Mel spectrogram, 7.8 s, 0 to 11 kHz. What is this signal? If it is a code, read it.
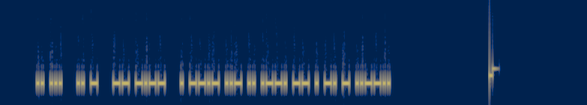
Morse code, heard as a keyed tone, about 40 wpm, 700 Hz. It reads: IS IT MY EQUIPMENT?
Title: Sentences from Top 1000 Words - Review Part 5 - 40wpm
